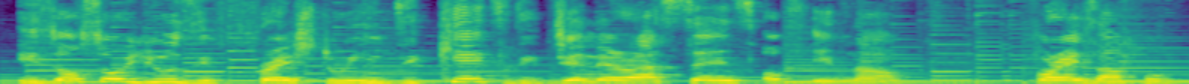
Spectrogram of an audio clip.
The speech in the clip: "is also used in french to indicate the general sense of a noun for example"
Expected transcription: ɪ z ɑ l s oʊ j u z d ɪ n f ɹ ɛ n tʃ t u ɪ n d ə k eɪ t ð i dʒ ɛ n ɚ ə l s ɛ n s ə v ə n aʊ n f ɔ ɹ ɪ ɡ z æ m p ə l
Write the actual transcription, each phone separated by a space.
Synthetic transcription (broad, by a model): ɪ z ɑ l s oʊ j u z d ɪ n f ɹ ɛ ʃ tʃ t u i n d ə k eɪ t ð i dʒ ɛ n ɚ ə l s ɛ n s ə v ə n aʊ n f ɔ ɹ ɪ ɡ z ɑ m p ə l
